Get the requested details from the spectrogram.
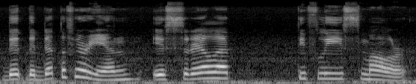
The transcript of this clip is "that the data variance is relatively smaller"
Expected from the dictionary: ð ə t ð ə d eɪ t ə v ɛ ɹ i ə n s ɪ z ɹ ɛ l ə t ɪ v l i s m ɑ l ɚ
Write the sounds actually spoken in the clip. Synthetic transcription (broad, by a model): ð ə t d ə d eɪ t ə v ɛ ɹ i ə n ɪ s ɹ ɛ l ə t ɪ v l i s m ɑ l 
